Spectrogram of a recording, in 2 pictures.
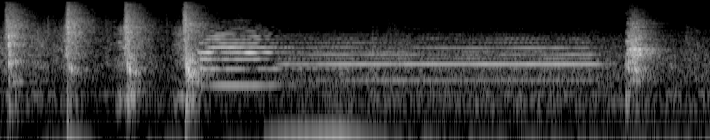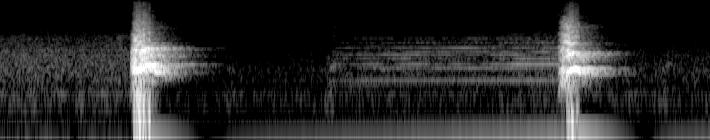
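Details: A male Yorkshire terrier left alone indoors, showing separation anxiety as he does whenever his owners leave: three quick sharp yaps, then a long steady high-pitched whine, a short yap, and two loud barks separated by fainter whining.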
